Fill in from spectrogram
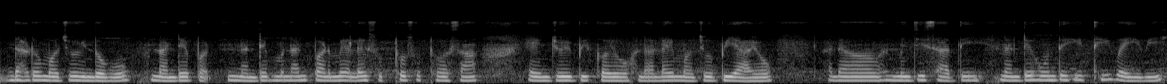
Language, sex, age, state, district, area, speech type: Sindhi, female, 30-45, Gujarat, Surat, urban, spontaneous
